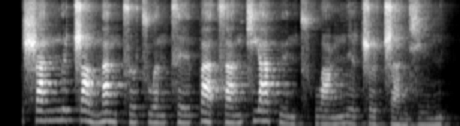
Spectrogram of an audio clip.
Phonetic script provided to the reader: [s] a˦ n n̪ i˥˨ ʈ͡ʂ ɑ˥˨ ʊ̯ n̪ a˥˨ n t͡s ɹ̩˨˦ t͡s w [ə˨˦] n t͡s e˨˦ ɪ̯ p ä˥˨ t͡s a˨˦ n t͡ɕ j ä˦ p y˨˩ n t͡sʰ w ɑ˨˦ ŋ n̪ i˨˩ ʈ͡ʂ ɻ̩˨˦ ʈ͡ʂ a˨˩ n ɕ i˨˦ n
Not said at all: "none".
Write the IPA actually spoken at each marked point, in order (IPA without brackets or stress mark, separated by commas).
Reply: ʂ, ə˨˦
